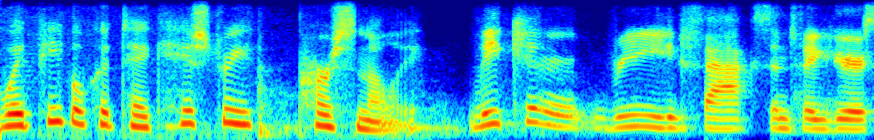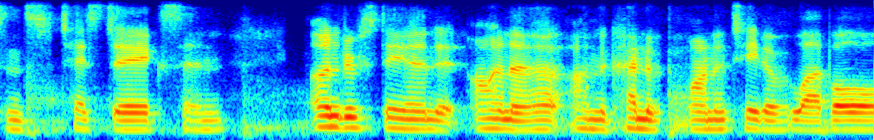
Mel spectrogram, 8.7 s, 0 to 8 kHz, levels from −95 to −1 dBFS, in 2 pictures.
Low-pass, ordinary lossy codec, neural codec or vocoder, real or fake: 7.2 kHz; Opus, 32 kbps; codec, 16 kHz, 0.8 kbps, ZipCodec; fake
